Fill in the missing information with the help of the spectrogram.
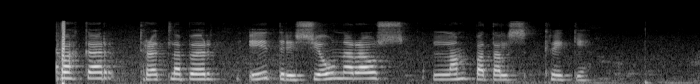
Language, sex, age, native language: Icelandic, female, 30-39, Icelandic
